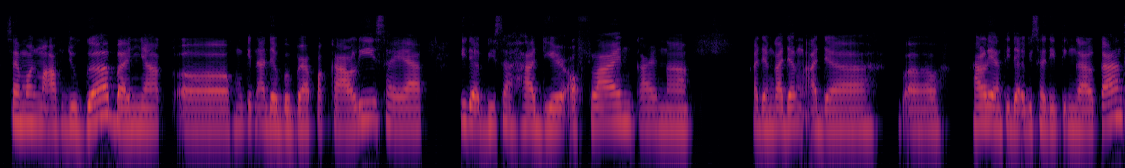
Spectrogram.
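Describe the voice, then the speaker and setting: Encouraging woman lecturer with a smooth voice. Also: on the low side. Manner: encouraging, mixes English phrases, many fillers. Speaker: university lecturer. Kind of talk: online class lecture. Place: online video class.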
